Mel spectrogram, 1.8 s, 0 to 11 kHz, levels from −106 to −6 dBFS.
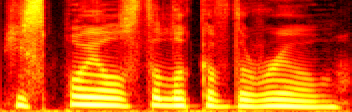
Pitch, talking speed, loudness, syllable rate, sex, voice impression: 190 Hz, 240 wpm, -17 LUFS, 4.2 syllables/s, female, feminine, adult-like, slightly calm, elegant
